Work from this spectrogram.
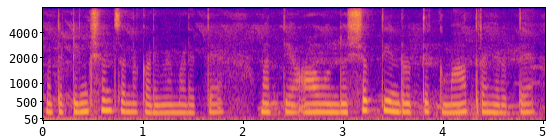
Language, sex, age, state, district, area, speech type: Kannada, female, 30-45, Karnataka, Kolar, rural, spontaneous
